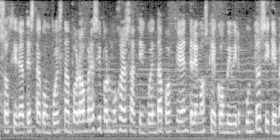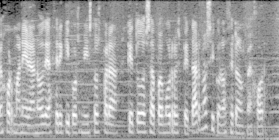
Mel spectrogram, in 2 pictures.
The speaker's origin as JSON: {"language": "Spanish", "town": "Onda", "region": "Valencian Community", "country": "Spain", "tie": "born or raised there", "said": "jugando a fútbol por las calles de, de Onda y mi pueblo"}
